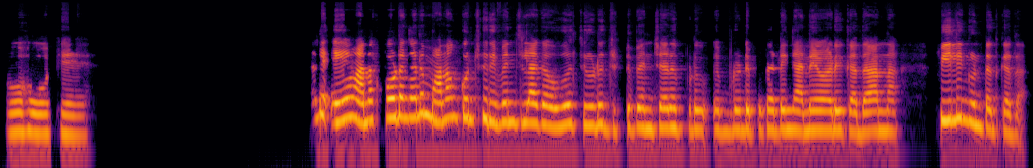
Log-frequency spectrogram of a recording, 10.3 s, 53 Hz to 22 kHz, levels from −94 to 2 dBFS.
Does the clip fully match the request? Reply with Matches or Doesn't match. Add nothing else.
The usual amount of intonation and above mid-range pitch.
Doesn't match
